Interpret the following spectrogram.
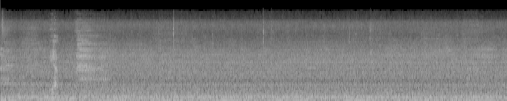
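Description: A nearby engine idling with a steady low hum that keeps an even pitch and level throughout.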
